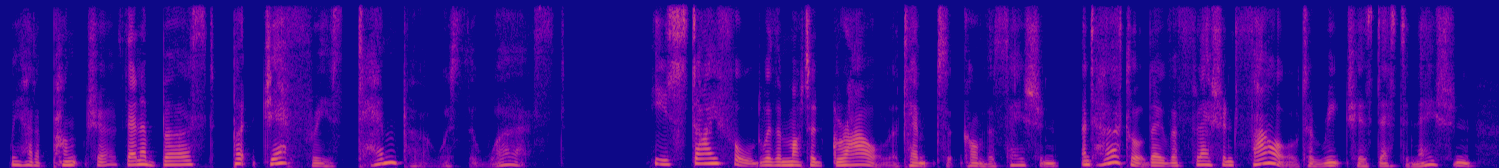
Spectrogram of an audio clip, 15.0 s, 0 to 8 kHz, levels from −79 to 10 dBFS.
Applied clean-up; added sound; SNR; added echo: none; none; none; none.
